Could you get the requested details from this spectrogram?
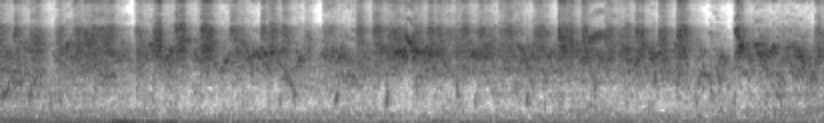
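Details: Continuous budgerigar chatter, many high squeaky chirps and warbles overlapping, with a brief low rumble near the start.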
